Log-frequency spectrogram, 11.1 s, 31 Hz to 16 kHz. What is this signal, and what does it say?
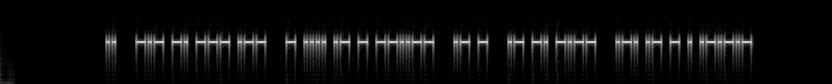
Morse code, heard as a keyed tone, about 30 wpm, 700 Hz. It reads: I KNOW THAT, AT ANY RATE.
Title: Sentences from Top 1000 Words - Review Part 4 - 30wpm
